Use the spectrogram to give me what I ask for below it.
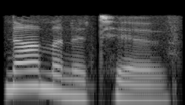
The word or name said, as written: nominative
